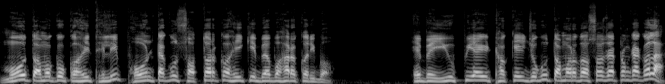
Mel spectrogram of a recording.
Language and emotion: Odia, angry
